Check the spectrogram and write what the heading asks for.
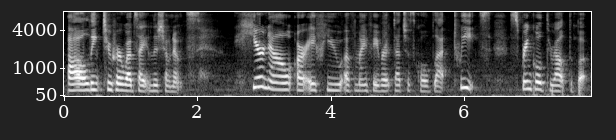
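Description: A woman's voice: medium pitch, moderate pace. A woman hosting a book podcast, reading excerpts aloud and then sharing heartfelt commentary that stumbles a little when she is moved.

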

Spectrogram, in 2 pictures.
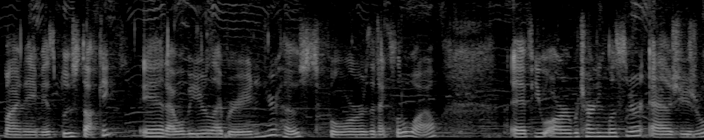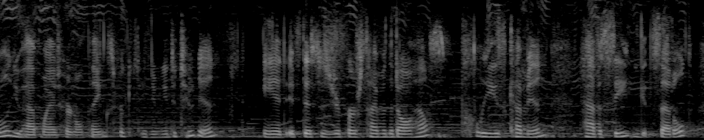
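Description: A woman's voice: lowish voice, fairly quick, music in the background, poor audio. A woman with a congested, stuffy nose, hosting a podcast solo in a frank, informal, conversational way. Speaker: podcast host. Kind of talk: casual solo podcast talk.

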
